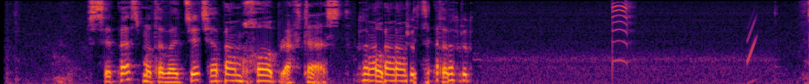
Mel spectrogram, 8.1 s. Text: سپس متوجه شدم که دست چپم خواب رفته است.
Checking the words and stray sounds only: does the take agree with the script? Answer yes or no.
no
